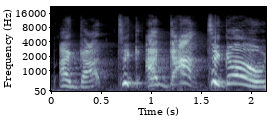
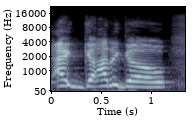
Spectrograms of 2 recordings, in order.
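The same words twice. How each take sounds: First: Loud, high mock outburst; hammed-up urgent exit. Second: Slow, loud exit line; deliberate mock exit. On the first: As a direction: burst out as if desperate to leave. Imitating Comac's hasty exit. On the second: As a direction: draw it out firmly, imitating a character leaving. Retelling Comac's exit line.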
